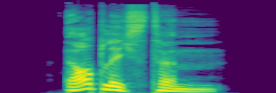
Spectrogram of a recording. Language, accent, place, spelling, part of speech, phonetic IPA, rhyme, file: German, Germany, Berlin, örtlichstem, adjective, [ˈœʁtlɪçstəm], -œʁtlɪçstəm, De-örtlichstem.ogg
- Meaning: strong dative masculine/neuter singular superlative degree of örtlich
